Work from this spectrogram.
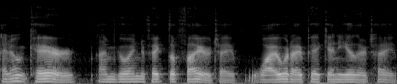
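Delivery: ordinary talk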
